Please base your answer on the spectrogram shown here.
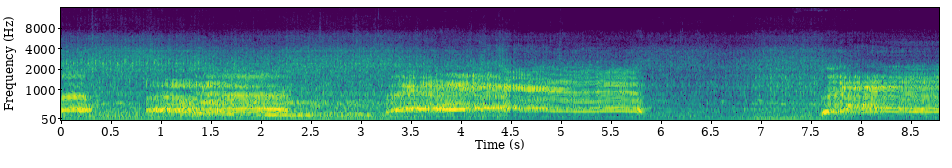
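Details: Male dromedary camel, angry while moved with a crane at Al Ain's camel market, UAE, 21.03.2017: near-continuous groaning roars that shift in pitch, with a brief dip in loudness before a final bellow.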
